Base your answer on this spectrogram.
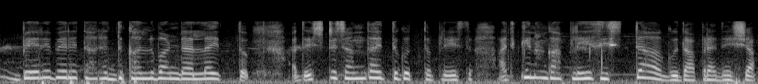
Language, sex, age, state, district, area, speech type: Kannada, female, 18-30, Karnataka, Dakshina Kannada, urban, spontaneous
